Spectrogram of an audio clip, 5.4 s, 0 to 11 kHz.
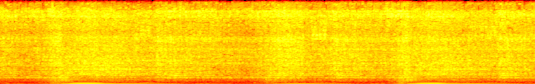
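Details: Hyundai i20 petrol engine before repair, blipped three times: dry metallic rattle over the rumble swelling with revs; stretched timing chain and worn guides, fixed with a replacement chain kit.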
